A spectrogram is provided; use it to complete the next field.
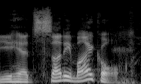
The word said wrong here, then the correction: Michel: Right. Sonny Michel was my pick.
